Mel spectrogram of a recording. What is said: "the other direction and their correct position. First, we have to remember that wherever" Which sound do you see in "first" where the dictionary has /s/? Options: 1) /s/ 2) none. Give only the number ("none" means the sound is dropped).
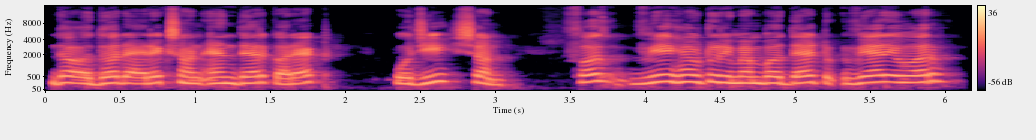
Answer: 2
